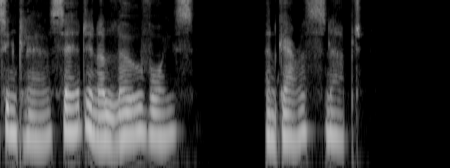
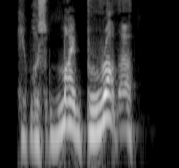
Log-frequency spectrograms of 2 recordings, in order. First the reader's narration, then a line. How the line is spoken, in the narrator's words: Gareth hissed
